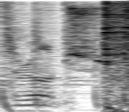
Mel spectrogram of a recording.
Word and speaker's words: brooch: So, it's brooch like B R O O C H.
